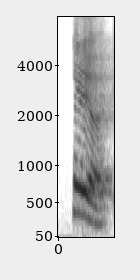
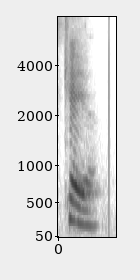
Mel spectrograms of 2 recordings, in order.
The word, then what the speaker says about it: Kea: I hope I'm pronouncing your name right. – Kea, it's Kea.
